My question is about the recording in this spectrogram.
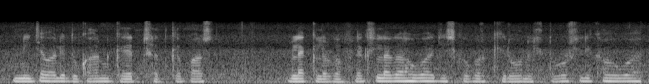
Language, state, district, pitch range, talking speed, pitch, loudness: Hindi, Arunachal Pradesh, Lower Dibang Valley, 130-145 Hz, 195 wpm, 135 Hz, -19 LUFS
